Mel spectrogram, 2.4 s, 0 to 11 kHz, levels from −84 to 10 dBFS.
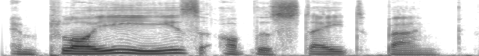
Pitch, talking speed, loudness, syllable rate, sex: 140 Hz, 125 wpm, -17 LUFS, 3.2 syllables/s, male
